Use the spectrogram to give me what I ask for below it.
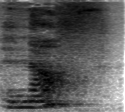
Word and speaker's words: enough: So, I wanted to show you that the ending of enough does sound like the ending of stuff, okay?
